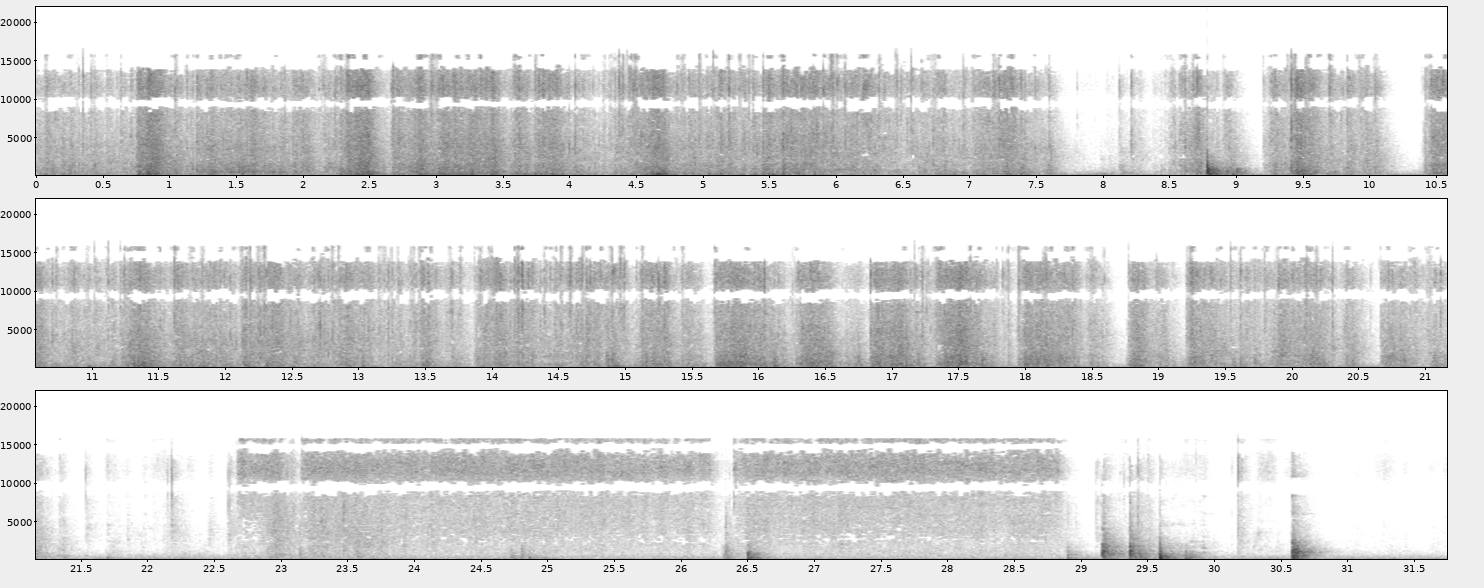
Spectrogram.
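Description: Foil slow-cooker liner crinkling and rustling as it is unfolded and pressed into the cooker's pot, in dense crackly bursts. It goes quieter for the last several seconds, with a few sharp clicks near the end.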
